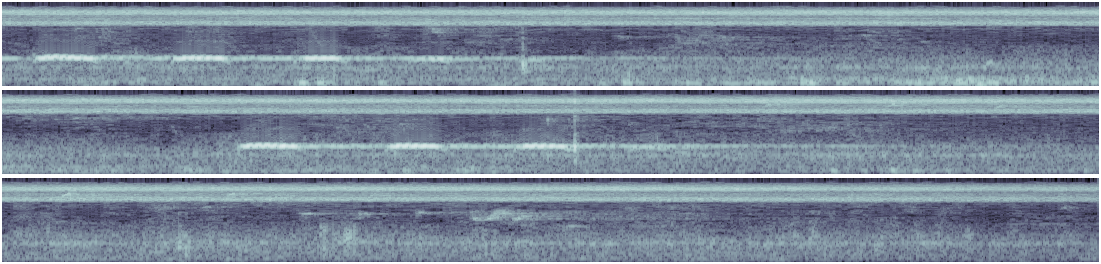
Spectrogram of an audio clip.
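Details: Glaucidium radiatum, the jungle owlet, repeating two bursts of three to four rapid, even, mid-pitched notes several seconds apart, with a continuous high insect whine behind them.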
